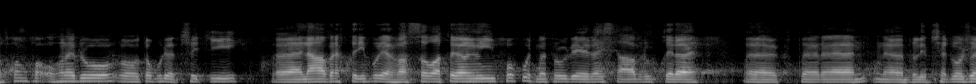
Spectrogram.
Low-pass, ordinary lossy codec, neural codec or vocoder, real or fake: 7.2 kHz; Opus, 64 kbps; codec, 16 kHz, 1 kbps, FunCodec, trained on Chinese and English, 50 frames a second; fake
